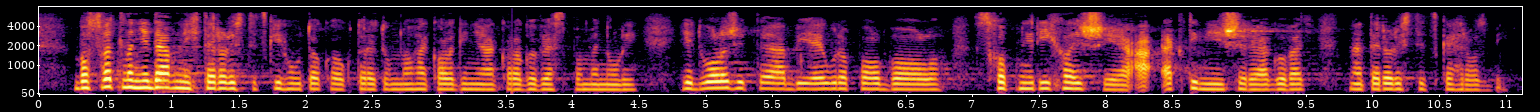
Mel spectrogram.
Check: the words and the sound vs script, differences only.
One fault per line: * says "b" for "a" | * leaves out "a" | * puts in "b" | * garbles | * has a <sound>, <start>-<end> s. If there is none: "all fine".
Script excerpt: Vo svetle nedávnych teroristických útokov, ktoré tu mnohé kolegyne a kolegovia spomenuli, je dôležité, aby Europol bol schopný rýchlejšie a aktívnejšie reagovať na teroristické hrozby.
all fine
